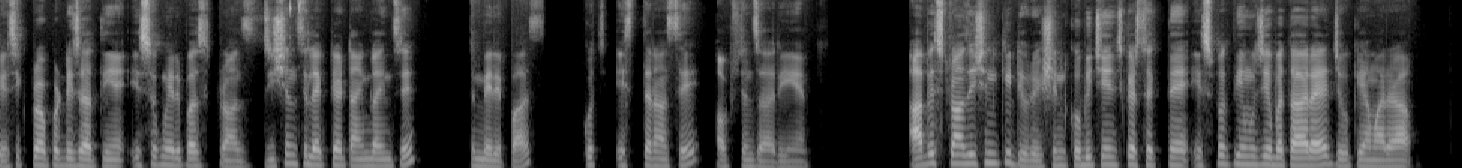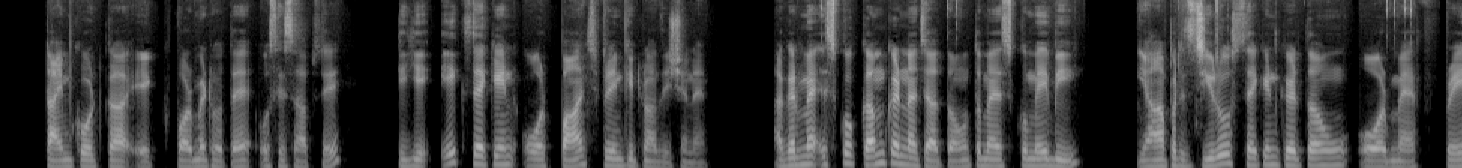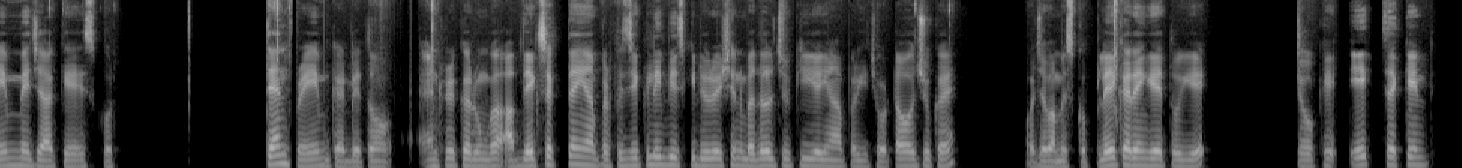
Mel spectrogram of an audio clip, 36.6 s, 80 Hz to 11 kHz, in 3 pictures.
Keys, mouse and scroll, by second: 2.3 click, 18.9 click, 21.9 shift+Right, 23.6 click, 31.8 click, 33.5 space.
